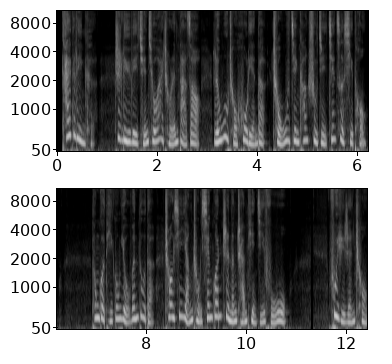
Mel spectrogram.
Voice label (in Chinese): 宠物服务平台广告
